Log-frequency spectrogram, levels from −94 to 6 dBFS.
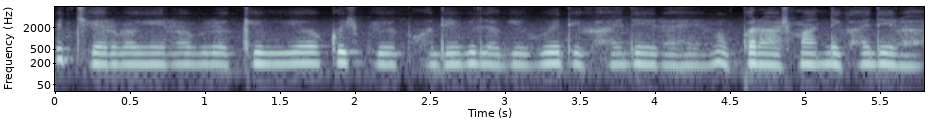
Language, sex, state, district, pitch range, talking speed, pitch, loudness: Hindi, female, Uttar Pradesh, Varanasi, 190-200 Hz, 225 wpm, 190 Hz, -23 LUFS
